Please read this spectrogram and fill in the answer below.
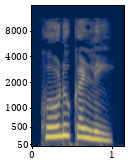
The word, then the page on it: ಕೋಡುಗಳ್ಳಿ: kōḍugaḷḷi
